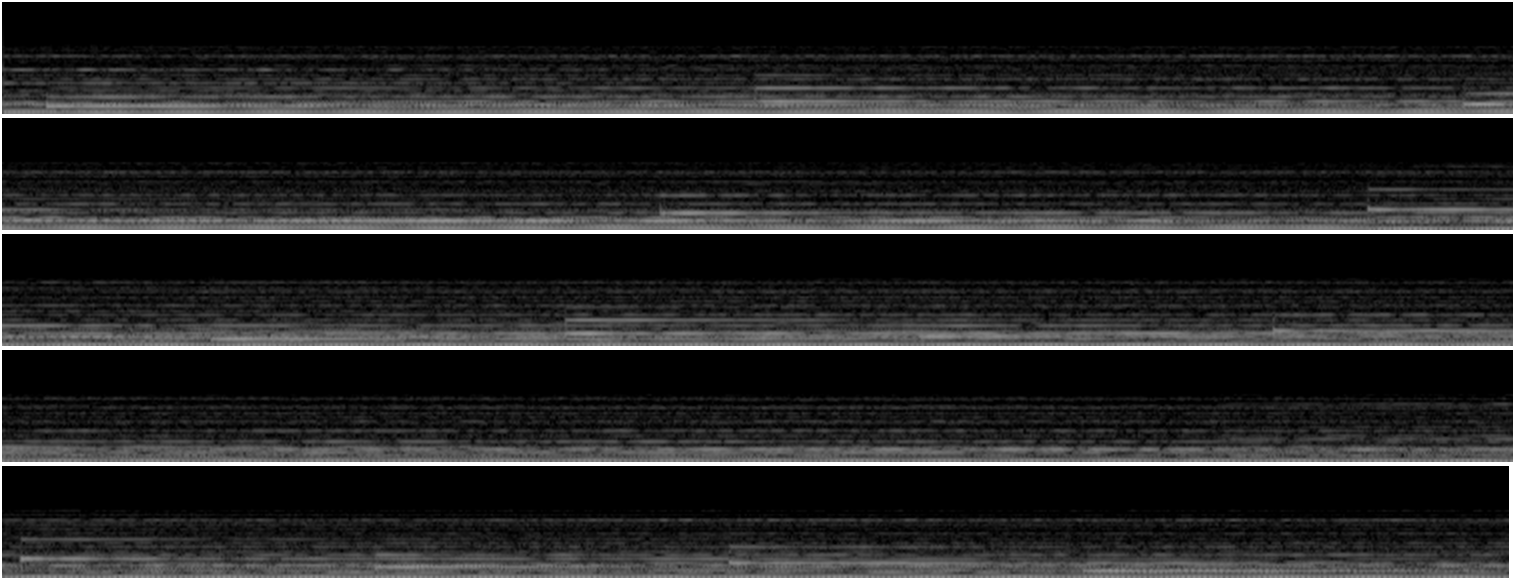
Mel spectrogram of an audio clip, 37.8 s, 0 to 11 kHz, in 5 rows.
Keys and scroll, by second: 4.9 space, 6.0 space, 7.0 ctrl+x, 7.4 ctrl+c, 8.1 ctrl+v, 8.7 ctrl+v, 11.1 space, 13.6 space, 19.4 ctrl+z, 31.2 ctrl+z, 32.7 ctrl+z.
